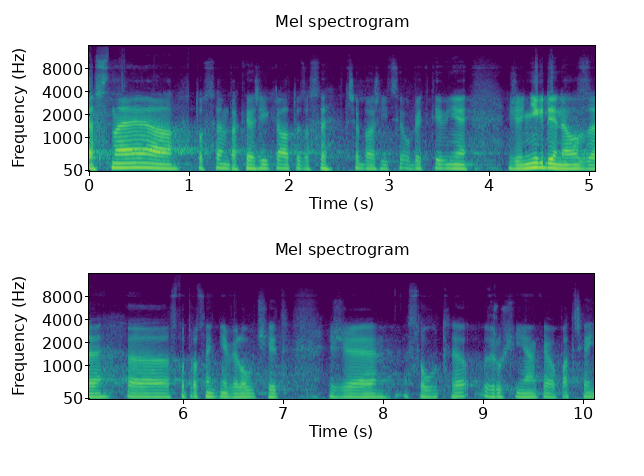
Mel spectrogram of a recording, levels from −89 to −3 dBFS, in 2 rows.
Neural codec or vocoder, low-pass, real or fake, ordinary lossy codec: none; 14.4 kHz; real; Opus, 24 kbps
